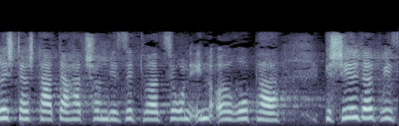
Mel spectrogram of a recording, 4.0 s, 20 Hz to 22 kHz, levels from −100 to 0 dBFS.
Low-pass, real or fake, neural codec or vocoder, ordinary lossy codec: none; real; none; none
